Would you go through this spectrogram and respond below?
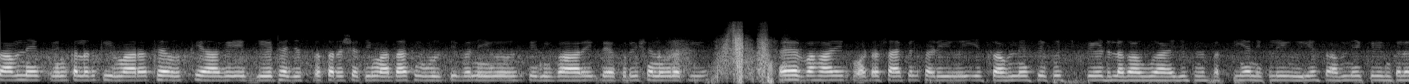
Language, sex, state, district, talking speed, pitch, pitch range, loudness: Hindi, female, Rajasthan, Churu, 215 wpm, 195 Hz, 190-200 Hz, -16 LUFS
